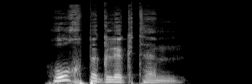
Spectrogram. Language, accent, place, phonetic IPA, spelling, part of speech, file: German, Germany, Berlin, [ˈhoːxbəˌɡlʏktəm], hochbeglücktem, adjective, De-hochbeglücktem.ogg
- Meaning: strong dative masculine/neuter singular of hochbeglückt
